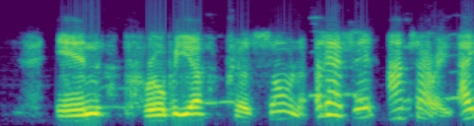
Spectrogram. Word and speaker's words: in propria persona: back on no worries the correct pronunciation is in propria persona so we juries all rights reserved and no worries even just jr.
